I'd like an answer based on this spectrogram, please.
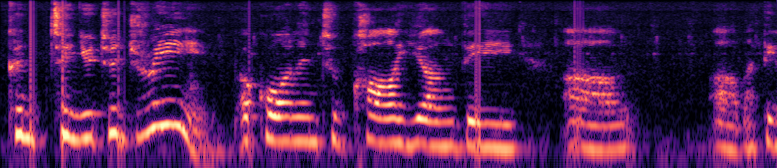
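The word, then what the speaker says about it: Carl Jung: german guy but it's the j is pronounced like a y carl young is his name yeah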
